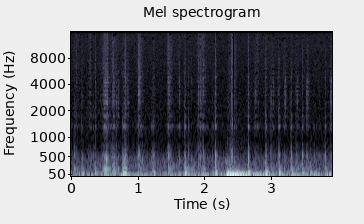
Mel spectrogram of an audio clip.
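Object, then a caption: Polypropylene plastic storage box. Fingertips tap from both sides on an empty-looking, hollow, frosted translucent polypropylene MUJI storage box, its base held flat in front of the recorder. The result is a quick, uneven patter of soft, hollow, low thuds with a deep body around 59 Hz, a faint steady tone above, and a louder cluster of taps midway through.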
